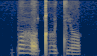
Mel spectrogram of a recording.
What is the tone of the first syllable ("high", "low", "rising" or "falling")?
high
